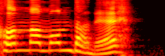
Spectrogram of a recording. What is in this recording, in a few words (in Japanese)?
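"konnamondane", Japanese boy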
